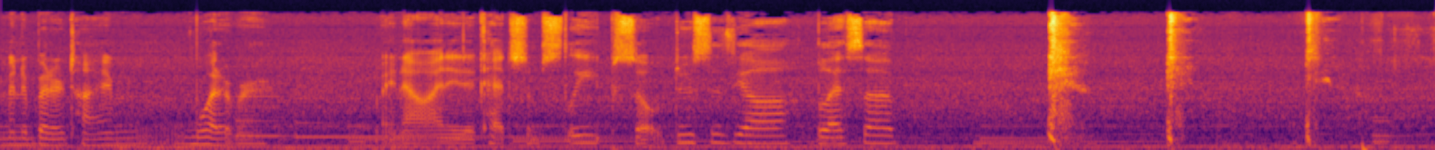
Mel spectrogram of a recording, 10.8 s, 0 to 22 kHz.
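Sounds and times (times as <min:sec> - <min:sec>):
steady low hum: 0:00.0 - 0:10.7
speech: 0:00.1 - 0:02.2, 0:02.8 - 0:06.9
person sneezing: 0:09.8 - 0:10.2.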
